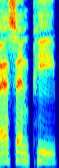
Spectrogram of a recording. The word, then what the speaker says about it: SNP: A SNP, pronounced SNP, is simply a place where one letter in the DNA sequence has been swapped for another.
